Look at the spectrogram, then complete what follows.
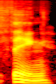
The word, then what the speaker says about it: thing: as you know you learn the word thing and then you just remember okay it has a voiceless th maybe you practice a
